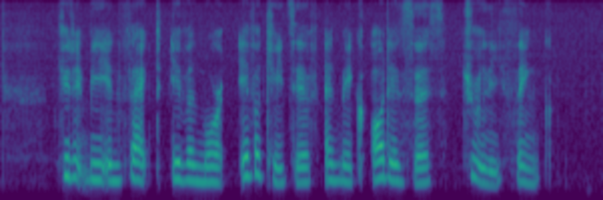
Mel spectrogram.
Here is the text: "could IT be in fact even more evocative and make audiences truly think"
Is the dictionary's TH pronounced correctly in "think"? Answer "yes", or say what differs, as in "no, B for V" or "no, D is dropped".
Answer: yes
